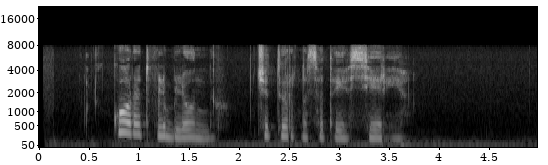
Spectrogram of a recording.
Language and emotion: Russian, positive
